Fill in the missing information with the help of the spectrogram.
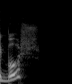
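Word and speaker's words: Bausch: Euh, non, c'est Bosch. C'est Bosch, du coup, ça se prononce C'est Pina Bosch du coup, ça se prononce, pardon, désolé, excusez-moi.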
